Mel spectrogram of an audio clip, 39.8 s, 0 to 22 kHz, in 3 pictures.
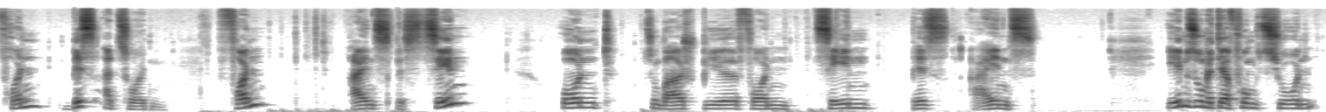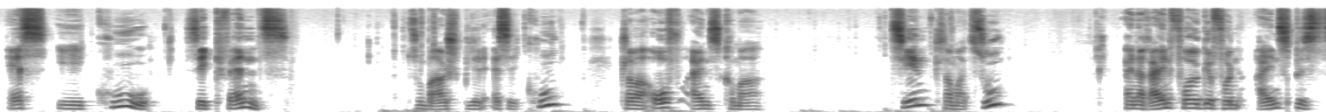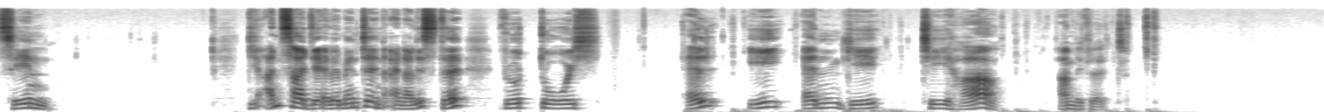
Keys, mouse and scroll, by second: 2.5-4.1 typing, 6.2-8.6 typing, 17.1 s, 17.4 e, 18.8-22.2 typing, 22.7 shift+Return, 33.4-38.1 typing.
